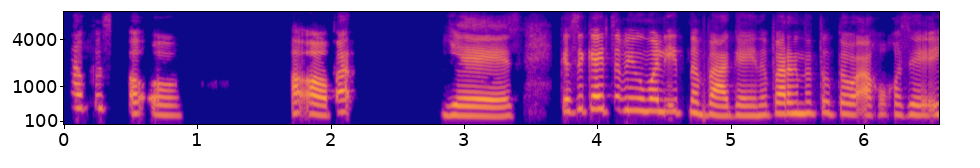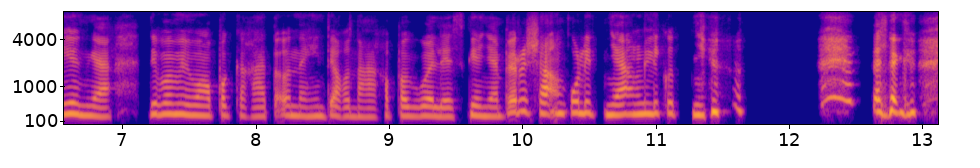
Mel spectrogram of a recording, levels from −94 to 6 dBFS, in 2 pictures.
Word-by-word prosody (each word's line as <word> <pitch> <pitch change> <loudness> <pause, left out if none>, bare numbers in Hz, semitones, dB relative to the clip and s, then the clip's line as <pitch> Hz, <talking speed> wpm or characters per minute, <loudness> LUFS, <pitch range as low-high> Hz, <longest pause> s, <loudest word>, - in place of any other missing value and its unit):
Tapos 365 -1 -3 0.2
oo. 220 -3 -2 0.9
Oo 240 -2 +7
pa 285 +1 +4 0.7
yes. 205 -2 +4 0.3
Kasi 300 +4 -1
kahit 345 0 +7
sabihin 320 -2 0
mo 305 - +4
maliit 290 -2 -2
na - - +4
bagay 210 -2 +3
'no, 220 - -5
parang 250 0 +5
natutuwa 250 -2 -2
ako 215 - -12
kasi 230 -1 -4
ayun 230 0 -1
nga, 190 -1 -1 0.3
'di - - -2
ba 245 - 0
may 235 -1 -2
mga 210 -1 -2
pagkakataon 200 -1 -8
na 200 - -8
hindi 200 0 -9
ako 195 -1 -5
nakakapagwalis, 190 +1 -6
ganyan. 200 -2 -4
Pero 285 - +1
siya 245 -2 +3
ang 250 - -4
kulit 260 -3 -1
niya, 230 +1 +2
ang 240 - 0
likot 245 0 -4
niya 225 +6 +3 1.2
talagang, 280 -3 +5
230 Hz, 175 wpm, -23 LUFS, 205-260 Hz, 1.2 s, Oo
